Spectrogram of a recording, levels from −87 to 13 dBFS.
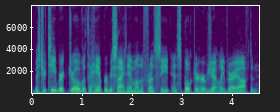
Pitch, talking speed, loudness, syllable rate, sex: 110 Hz, 250 wpm, -19 LUFS, 6.3 syllables/s, male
